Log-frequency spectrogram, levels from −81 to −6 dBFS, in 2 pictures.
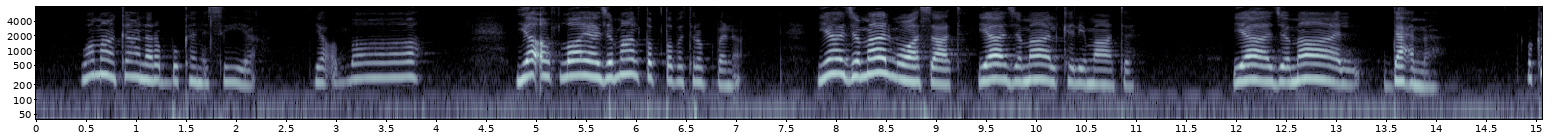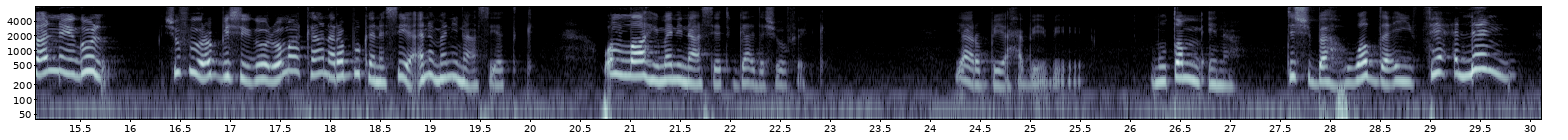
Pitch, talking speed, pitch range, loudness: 245 Hz, 95 wpm, 200-290 Hz, -28 LUFS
